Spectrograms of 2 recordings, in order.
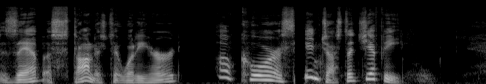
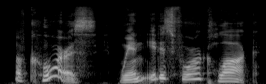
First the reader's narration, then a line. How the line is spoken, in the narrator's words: she replied, with a laugh at his startled expression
